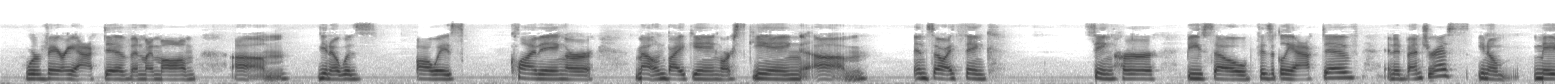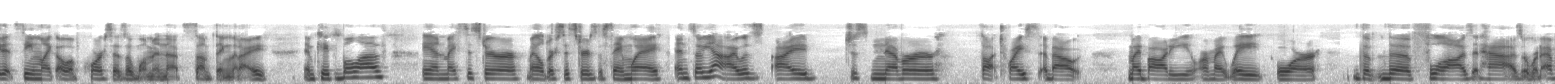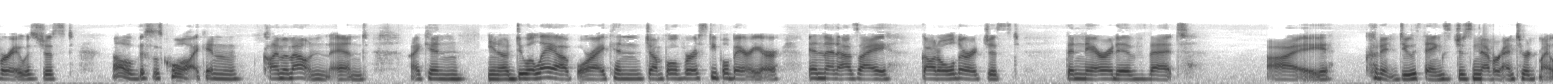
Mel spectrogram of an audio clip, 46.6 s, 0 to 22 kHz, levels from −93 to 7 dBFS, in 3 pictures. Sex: female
